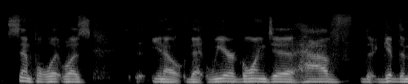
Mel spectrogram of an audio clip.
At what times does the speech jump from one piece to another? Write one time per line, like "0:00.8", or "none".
none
